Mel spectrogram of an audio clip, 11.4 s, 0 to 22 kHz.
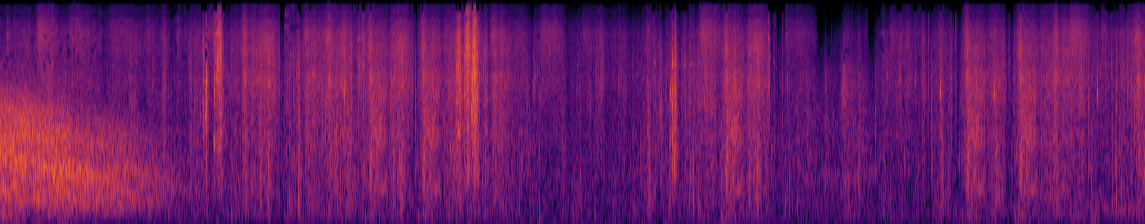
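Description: Gunfire from DayZ survival gameplay, a string of loud sharp shots from a .45 with irregular spacing, the opening burst loudest and later shots mixed with footsteps and ambient game noise.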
